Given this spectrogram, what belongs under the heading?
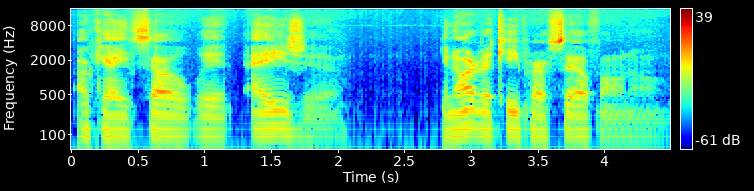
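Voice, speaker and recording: A man talking as a guest in a casual interview, laid back and calm as he tells his stories. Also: on the low side, measured pace, creaky, dry recording. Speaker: basketball coach, podcast guest.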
